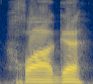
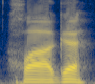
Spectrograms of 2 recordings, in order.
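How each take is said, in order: First: The middle consonant sounds like a g. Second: The same.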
